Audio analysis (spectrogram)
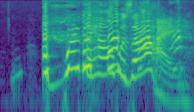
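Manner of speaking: high, loud, drawn-out disbelief; incredulous outburst. Real, not acted. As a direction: cry out in astonishment, half laughing. Astonished at partner's unknown meeting.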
